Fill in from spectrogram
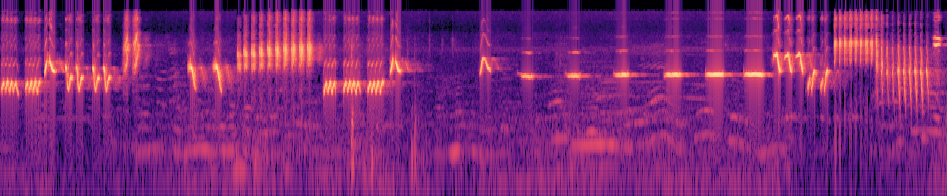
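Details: Common nightingale delivering varied phrases: fast stuttering chips, rasping buzzy bursts, a row of evenly spaced soft whistled notes, then harsh trills.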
